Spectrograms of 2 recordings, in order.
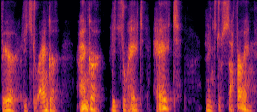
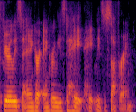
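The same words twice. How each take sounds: First: It is said in a Yoda voice. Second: It is said in his normal voice.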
